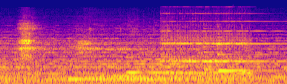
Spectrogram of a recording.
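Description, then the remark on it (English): A telephone rings loudly and continuously with a bright, metallic bell tone, layered over a dense musical backing for the whole few seconds. “Answer that phone, she gotta be there.”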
